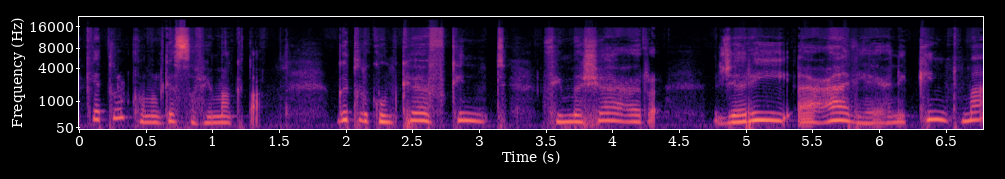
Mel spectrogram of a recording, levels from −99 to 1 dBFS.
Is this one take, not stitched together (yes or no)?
yes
